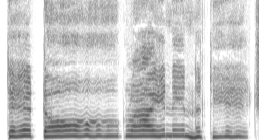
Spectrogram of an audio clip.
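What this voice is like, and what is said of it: Sung imitation of a singer's voice. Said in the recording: “You can do a great Neil Young impression. Can you sing that? ... I can't do his vibrato.”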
